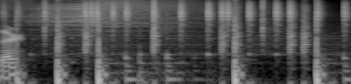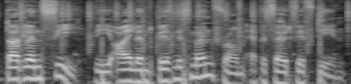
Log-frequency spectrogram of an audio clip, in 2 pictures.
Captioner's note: voiceover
